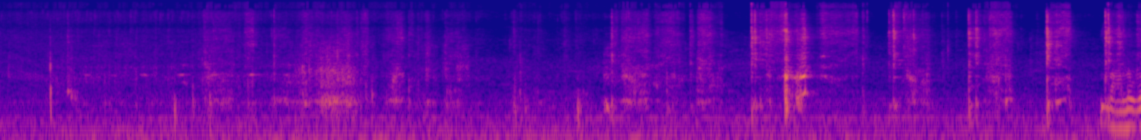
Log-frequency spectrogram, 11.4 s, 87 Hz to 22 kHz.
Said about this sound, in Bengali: ভালো করে কষিয়ে নেবো 2-3 মিনিট।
